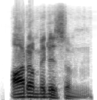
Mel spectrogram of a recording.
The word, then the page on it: automatism: American English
